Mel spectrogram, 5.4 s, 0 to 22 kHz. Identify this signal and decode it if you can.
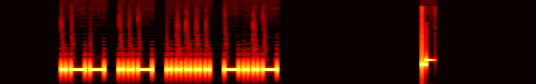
Morse code, heard as a keyed tone, about 25 wpm, 700 Hz. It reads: WU5X
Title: USA Call Signs - 4 Characters - 4x Character Spacing - 25wpm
